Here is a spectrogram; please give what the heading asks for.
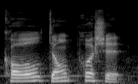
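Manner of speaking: loud, high motherly warning; bellowed warning. A narrator's reading. Mom to her son from the hall, bellowed. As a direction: call a sharp warning down the hall. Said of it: "Mom bellowed from the hall".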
